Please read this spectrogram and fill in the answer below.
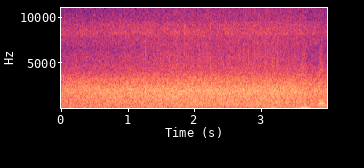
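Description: Heavy tropical downpour: a steady hiss of hard rain falling on plants and ground, with a brief low thump about three and a half seconds in.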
